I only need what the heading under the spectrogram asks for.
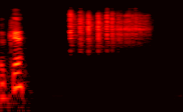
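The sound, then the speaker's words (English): A quick run of bright clattering clicks as dice are rolled for a climb check, tumbling and settling, follows a brief vocal sound and lasts under a second before fading. “Keep rolling my dice behind things.”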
